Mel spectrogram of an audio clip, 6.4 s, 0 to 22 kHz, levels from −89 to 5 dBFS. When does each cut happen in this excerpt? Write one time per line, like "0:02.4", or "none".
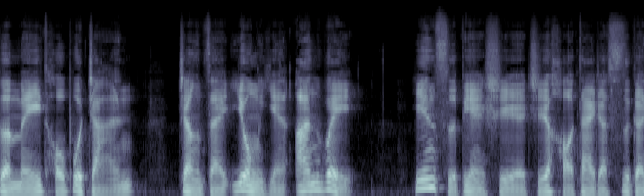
0:04.0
